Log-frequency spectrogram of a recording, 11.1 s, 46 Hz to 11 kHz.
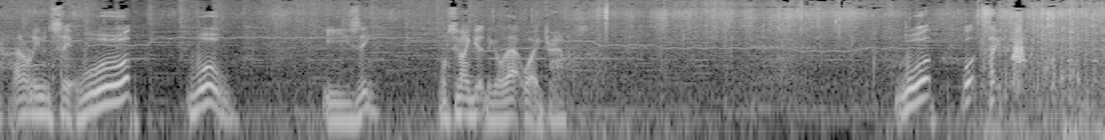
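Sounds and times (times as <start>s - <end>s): footsteps through dry grass: 5.4s - 11.0s.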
